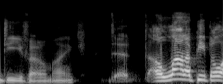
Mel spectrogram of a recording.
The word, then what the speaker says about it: Devo: Yes, it's pronounced Devo, Mike.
